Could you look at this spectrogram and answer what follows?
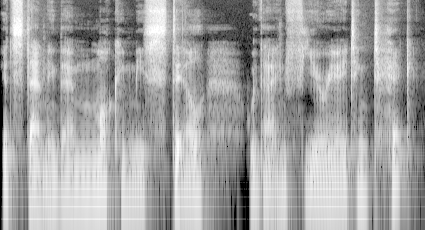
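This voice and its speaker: A man's voice: medium pitch, steady tone, unhurried, vocal fry, husky. A man telling a first-person horror story in a somber, murmuring way.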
